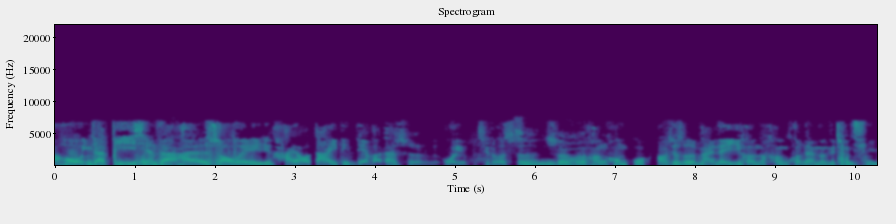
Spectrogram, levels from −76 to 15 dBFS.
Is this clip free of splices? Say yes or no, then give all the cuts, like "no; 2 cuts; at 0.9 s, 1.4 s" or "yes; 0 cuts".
no; 1 cut; at 7.4 s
